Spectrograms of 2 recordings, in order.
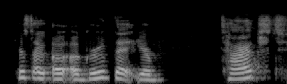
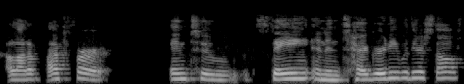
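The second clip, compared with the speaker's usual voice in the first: ordinary talk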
